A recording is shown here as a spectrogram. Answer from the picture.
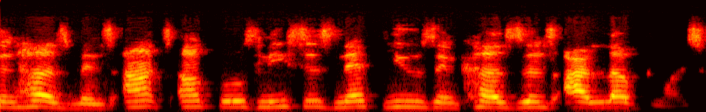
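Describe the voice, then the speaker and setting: The sound is dry and close, with no echo. A woman with an unremarkable speaking voice and a medium pitch speaks at a fairly quick pace. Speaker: spoken word poet. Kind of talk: spoken word poetry performance.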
